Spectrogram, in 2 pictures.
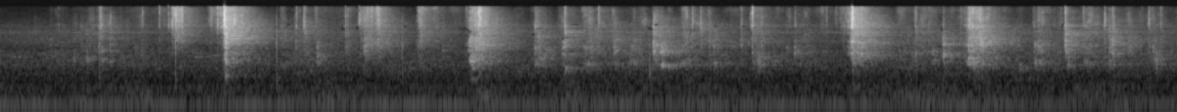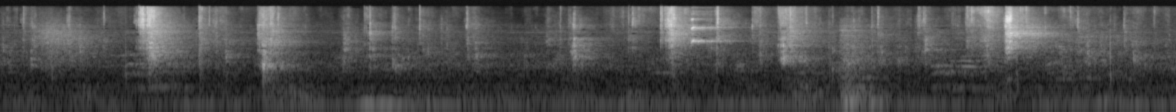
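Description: Giant panda biting and chewing a bamboo shoot: irregular crunching bites and snaps every second or two, over a steady low hum.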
